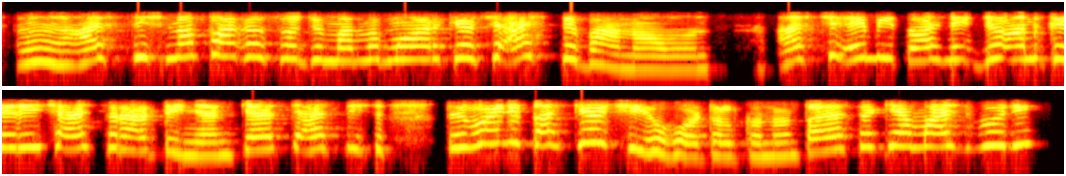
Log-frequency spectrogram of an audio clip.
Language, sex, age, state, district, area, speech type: Kashmiri, female, 30-45, Jammu and Kashmir, Ganderbal, rural, conversation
